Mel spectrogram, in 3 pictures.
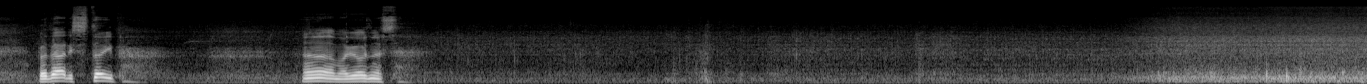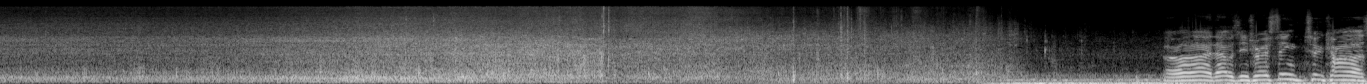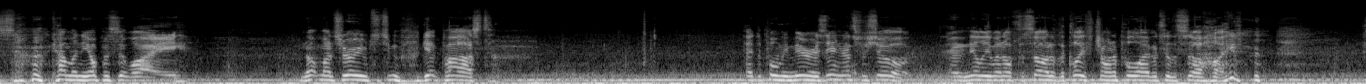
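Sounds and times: low engine rumble: 0:00.0 - 0:41.0
tyres crunching on gravel: 0:02.8 - 0:25.0.

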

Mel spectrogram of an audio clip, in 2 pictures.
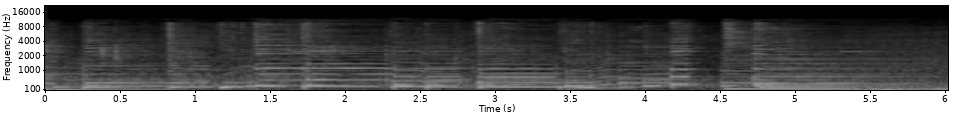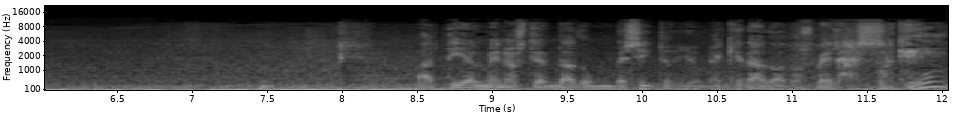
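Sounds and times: low rumble of city traffic: 0:00.0 - 0:12.0.

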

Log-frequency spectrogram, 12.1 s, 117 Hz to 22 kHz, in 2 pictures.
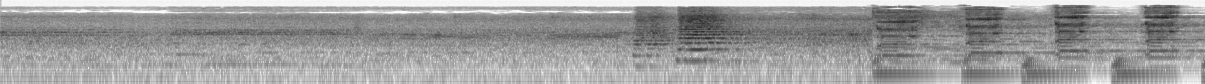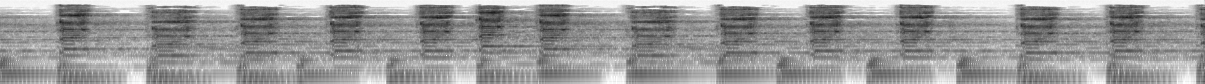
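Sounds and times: road traffic hum: 0:00.0 - 0:04.9
vehicle horn honking: 0:02.8 - 0:04.3.

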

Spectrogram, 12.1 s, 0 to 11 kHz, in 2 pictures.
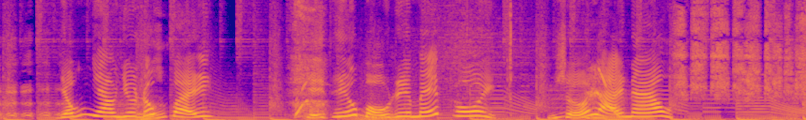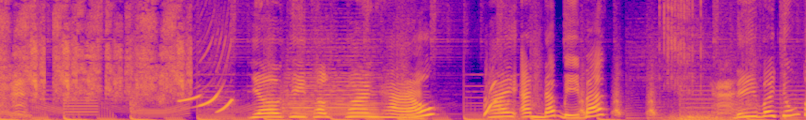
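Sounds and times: background music with beat: 0:00.0 - 0:02.4, 0:03.4 - 0:10.8
marker pen scratching on skin: 0:04.6 - 0:07.7.

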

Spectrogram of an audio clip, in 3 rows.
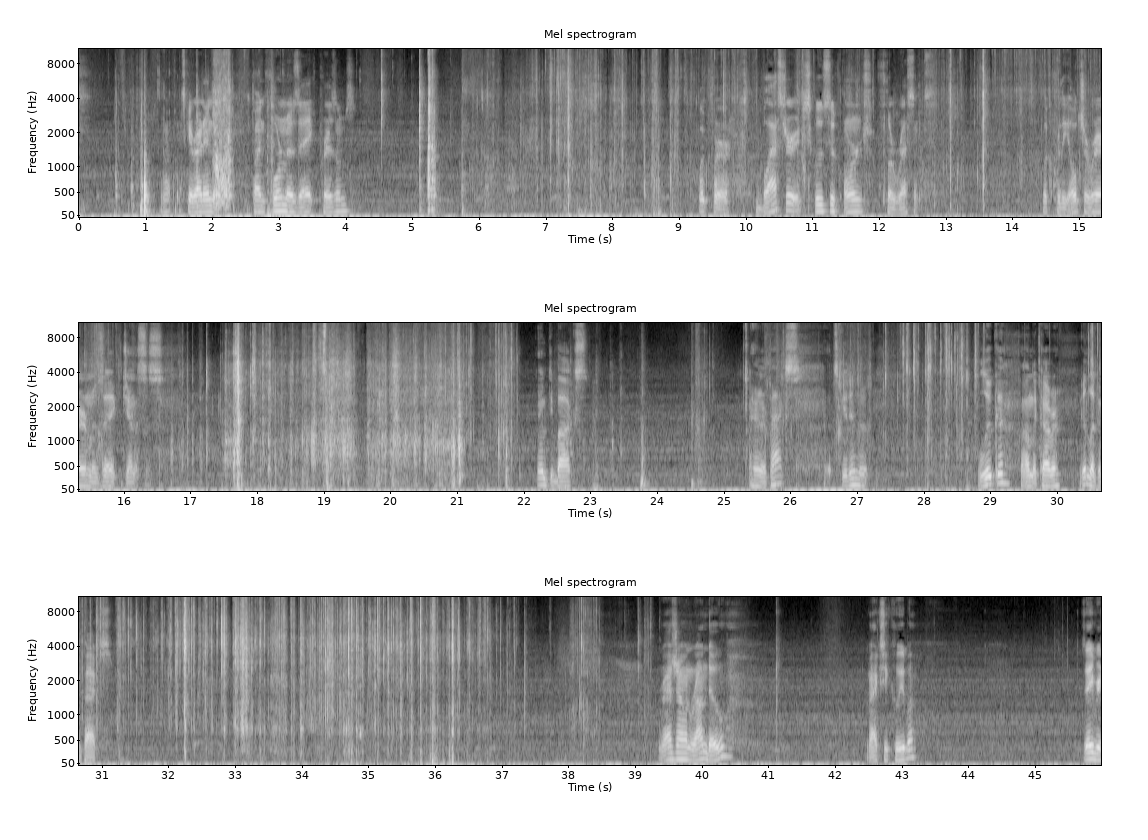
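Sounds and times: foil wrapper tearing and crinkling: 0:05.9 - 0:16.2, 0:17.5 - 0:21.9, 0:26.7 - 0:29.0, 0:30.4 - 0:39.3.

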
